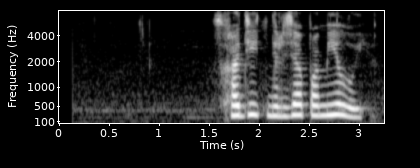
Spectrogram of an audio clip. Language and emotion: Russian, neutral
